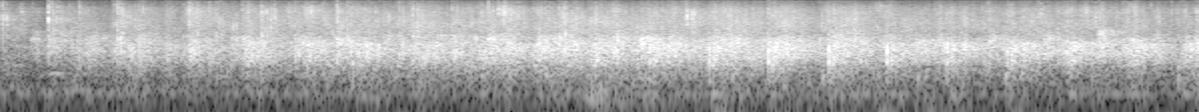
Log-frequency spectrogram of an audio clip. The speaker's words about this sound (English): Why don't we clap to God for that?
